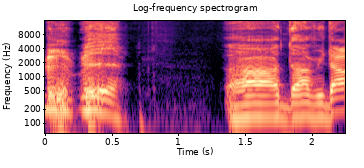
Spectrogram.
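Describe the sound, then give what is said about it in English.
A man's voice imitates throat clearing and coughing with rough, raspy voiced bursts, then a short pause and a longer strained vocal sound. “And he just kept on clearing his throat, like, you know, coughing, and it's weird.”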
